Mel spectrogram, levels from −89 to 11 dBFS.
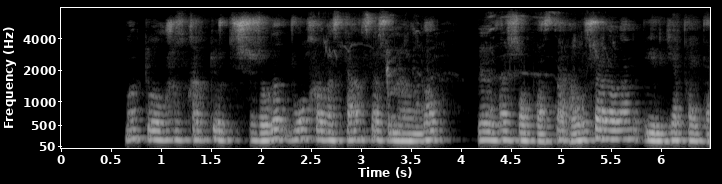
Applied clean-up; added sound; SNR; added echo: neural mask model DeepFilterNet 3.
